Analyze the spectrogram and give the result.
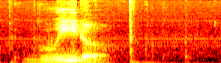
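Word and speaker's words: güiro: we have this word, guido. Guido is an instrument that's used in the Caribbean. Guido. So notice how now this U is pronounced like a W, like gue or gui.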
